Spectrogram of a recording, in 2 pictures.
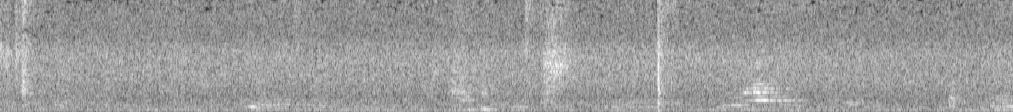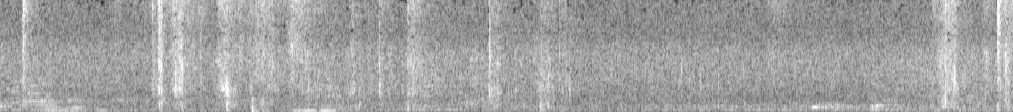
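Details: A cat gives several soft, drawn-out meows spread across the recording, some rising then falling, heard quietly among scattered clicks, taps and knocking sounds.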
